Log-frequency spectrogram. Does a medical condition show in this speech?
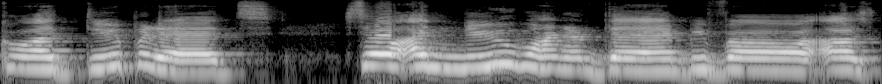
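Yes: cerebral palsy, right side; speech disability, predicted never to talk, first word around one year, speech therapy since age one.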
